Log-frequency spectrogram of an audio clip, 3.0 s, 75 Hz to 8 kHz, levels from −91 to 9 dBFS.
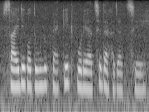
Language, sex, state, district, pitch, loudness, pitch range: Bengali, female, West Bengal, Cooch Behar, 220 Hz, -16 LUFS, 195-230 Hz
